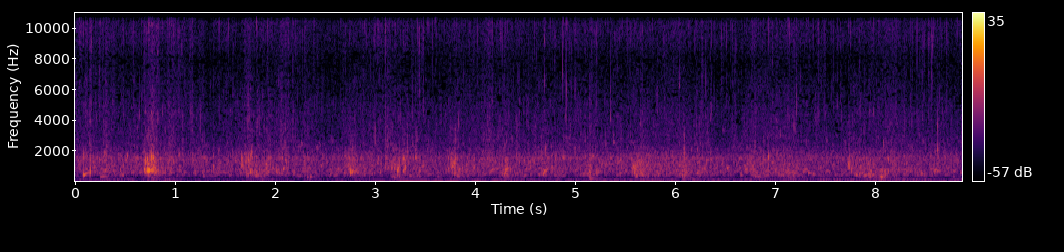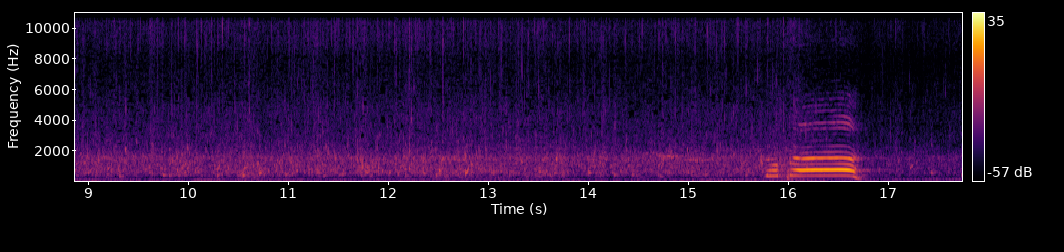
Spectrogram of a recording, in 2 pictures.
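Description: A shallow stream rushes and babbles over rocks close by.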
